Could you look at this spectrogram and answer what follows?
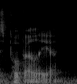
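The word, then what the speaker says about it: Poveglia: They do pronounce the island name wrong, but just know it is Povelia.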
